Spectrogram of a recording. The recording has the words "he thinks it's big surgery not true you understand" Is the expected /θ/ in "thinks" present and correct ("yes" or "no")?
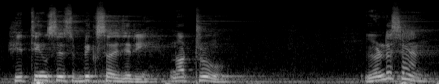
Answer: no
